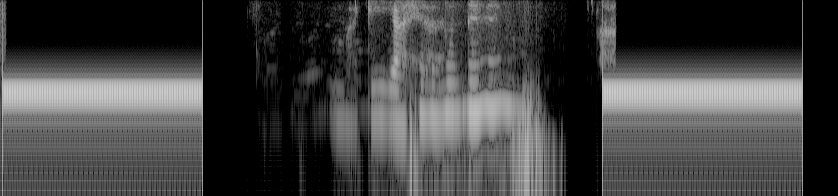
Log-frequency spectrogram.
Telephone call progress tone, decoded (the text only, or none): ringback tone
